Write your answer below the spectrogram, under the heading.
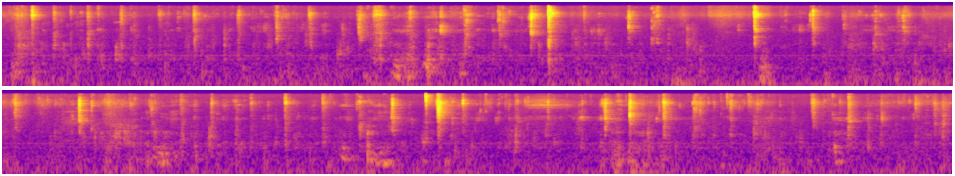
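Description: A man eating rice with his hand: wet chewing and lip smacks with irregular sharp clicks, the loudest two about eight and eleven seconds in, along with his fingers mixing rice on a banana leaf.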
